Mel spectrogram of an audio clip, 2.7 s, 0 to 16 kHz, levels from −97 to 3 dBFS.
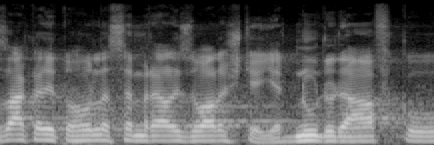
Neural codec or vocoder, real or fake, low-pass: none; real; 14.4 kHz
